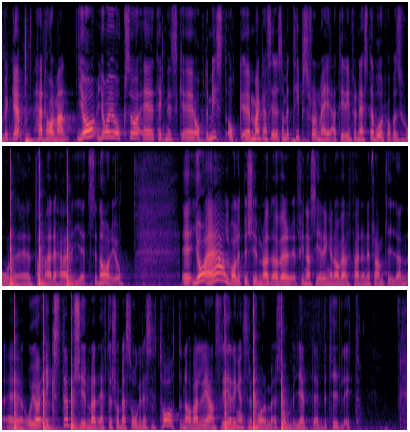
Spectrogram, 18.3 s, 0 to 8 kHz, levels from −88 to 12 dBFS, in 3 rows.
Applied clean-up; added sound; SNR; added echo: none; Hammer; 1 dB; none.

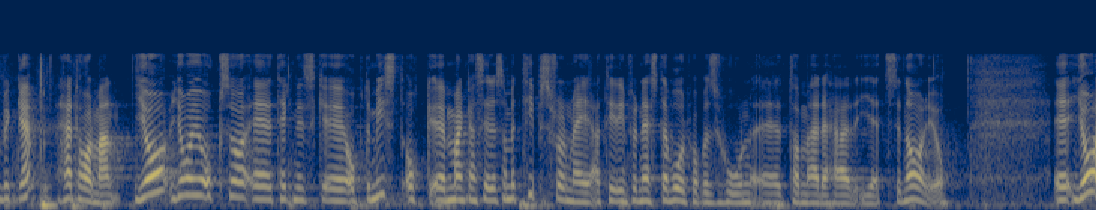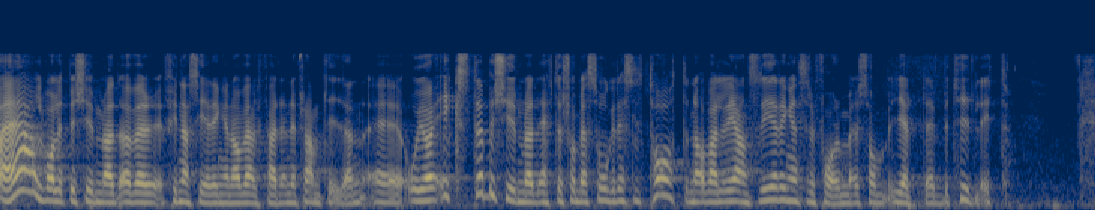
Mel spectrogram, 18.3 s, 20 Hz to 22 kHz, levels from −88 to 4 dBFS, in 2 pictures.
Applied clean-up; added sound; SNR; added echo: none; none; none; none.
